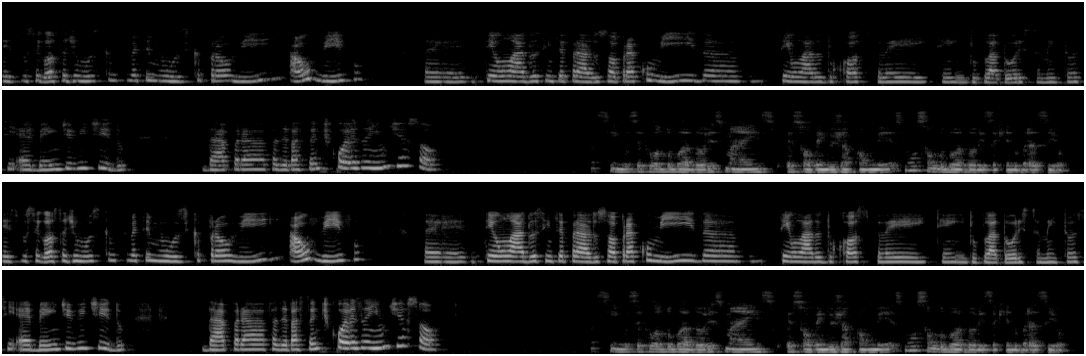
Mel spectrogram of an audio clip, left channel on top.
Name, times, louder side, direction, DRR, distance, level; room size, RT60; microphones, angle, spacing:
voice 1, 0.0-3.4 4.2-12.1 12.8-15.2, right 5 dB, 80° right, 0.5 m, -33 dB
voice 2, 16.7-21.4, equal, 10° right, 0.3 m, -35 dB
3.5 x 2.0 x 2.6 m
head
